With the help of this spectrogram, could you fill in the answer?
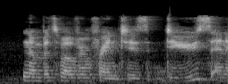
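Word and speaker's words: douze: Number 12 in French is dues and it's spelled d o u z e.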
